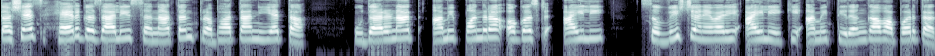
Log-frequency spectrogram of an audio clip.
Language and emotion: Goan Konkani, neutral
